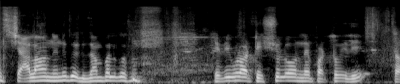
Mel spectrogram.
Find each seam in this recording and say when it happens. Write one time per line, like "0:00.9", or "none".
0:01.3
